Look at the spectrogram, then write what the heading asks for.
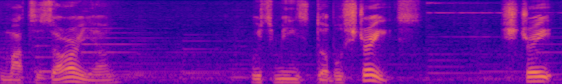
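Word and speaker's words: מצרים: by ships egypt and the hebrew is pronounced mata zaryan which means double straights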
